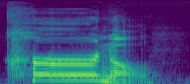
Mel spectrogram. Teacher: We pronounce this word as kernel, 2 syllables. First syllable gets the stress.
